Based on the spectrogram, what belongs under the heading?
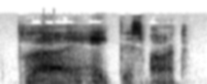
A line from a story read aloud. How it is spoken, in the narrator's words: he muttered to himself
